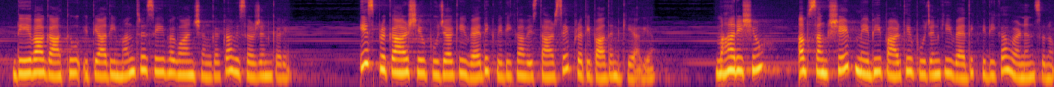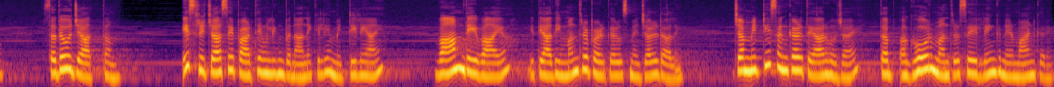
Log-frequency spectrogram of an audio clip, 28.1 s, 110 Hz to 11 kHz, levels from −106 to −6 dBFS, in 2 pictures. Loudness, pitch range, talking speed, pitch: -23 LUFS, 205-250 Hz, 145 wpm, 220 Hz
